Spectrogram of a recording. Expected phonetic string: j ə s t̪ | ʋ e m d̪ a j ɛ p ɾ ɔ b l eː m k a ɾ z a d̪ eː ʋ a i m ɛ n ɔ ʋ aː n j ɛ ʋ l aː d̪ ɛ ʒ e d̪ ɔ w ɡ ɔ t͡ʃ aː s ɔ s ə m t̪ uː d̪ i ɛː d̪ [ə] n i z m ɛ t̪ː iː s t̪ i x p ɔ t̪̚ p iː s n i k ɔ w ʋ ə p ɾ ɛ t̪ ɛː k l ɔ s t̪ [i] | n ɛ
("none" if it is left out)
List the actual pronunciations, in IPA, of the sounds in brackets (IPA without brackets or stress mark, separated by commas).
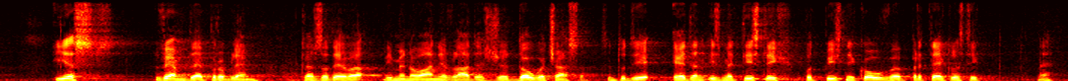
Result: ə, i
